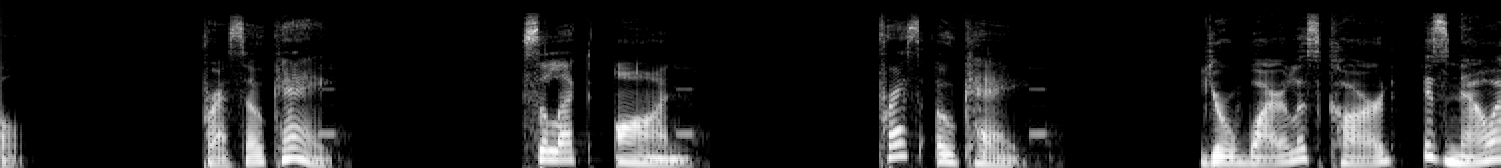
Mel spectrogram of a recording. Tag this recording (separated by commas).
Speech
